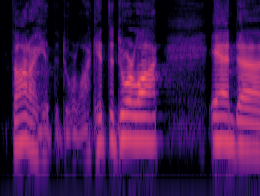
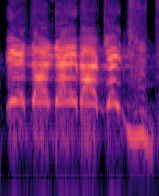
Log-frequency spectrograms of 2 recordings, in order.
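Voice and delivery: much higher, loud shouted rebuke; pretend panicked shout; 14 dB louder than usual. Pastor imagining scaring off the woman in his car, shouting. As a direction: yell it like you just got the fright of your life. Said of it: "What would have happened if I".

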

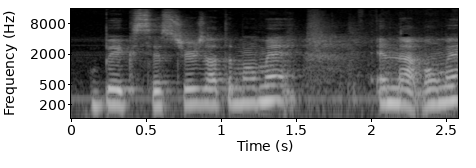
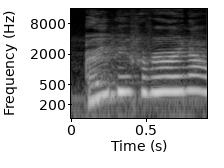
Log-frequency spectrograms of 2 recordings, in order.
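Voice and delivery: disbelief; 10 semitones higher, 3 dB louder, much faster than usual. Retold or imitated. Friends shocked, retold.

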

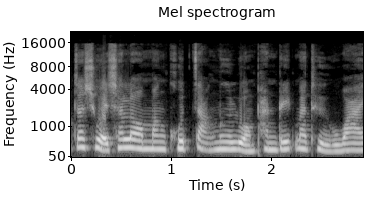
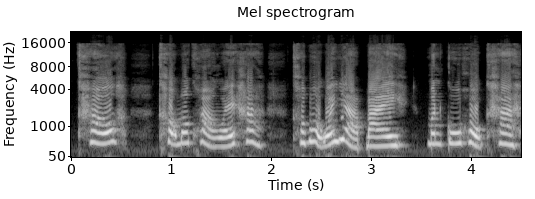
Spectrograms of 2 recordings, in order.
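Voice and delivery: put-on much higher, scared girl's voice; frightened girl; 10 semitones higher than usual. Young woman tells Luang the ghost blocks them, frightened and high. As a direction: plead with Luang in fear, high.

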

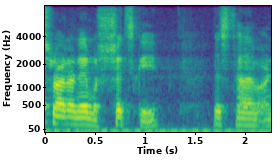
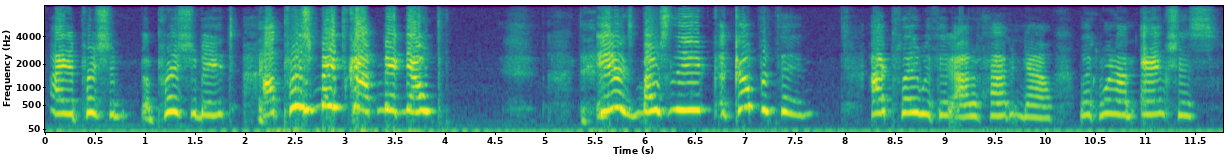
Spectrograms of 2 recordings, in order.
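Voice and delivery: Abby, teasing, pitched way up; playful date voice, high and bright; high girly voice; 10 dB louder than usual. Acted. S0 holds Abby voice.

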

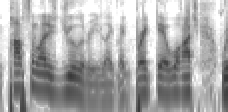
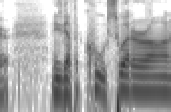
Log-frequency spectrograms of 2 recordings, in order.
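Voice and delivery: usual speaking voice

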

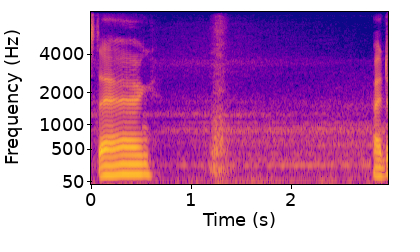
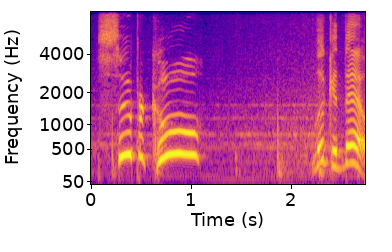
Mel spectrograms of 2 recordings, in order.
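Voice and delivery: high, slow, thrilled delight; excited; slower than usual. Real, not acted. Delighted at his journal.

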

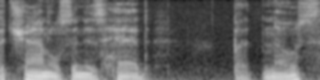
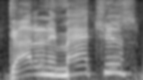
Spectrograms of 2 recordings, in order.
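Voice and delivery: much higher neighbour voice; Morrison's voice; 14 semitones higher than usual. A narrator's reading. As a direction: ask the shopkeeper for matches casually.

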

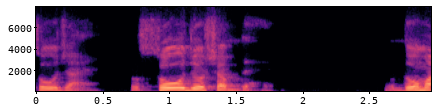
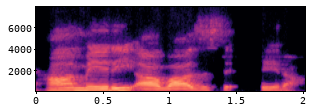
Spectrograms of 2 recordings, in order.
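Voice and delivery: slow, measured recitation; slow recited line; 4 dB louder, slower than usual. Shown as a demonstration. Teacher recites the ghazal line slowly to show timing. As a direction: let every syllable take its time. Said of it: "time कितना लग रहा है बोलने में".

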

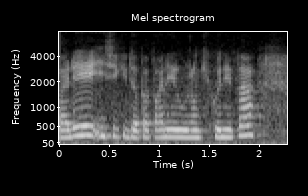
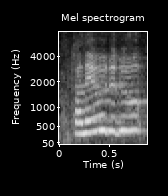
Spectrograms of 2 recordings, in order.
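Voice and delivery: raised, high call across the house; 9 semitones higher, 5 dB louder than usual. Real, not acted. Calling out to child.

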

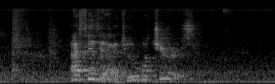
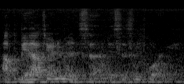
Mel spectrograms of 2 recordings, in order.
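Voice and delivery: soft aside; 7 semitones lower, 10 dB quieter, faster than usual. Retold or imitated. Parent shooing child away.

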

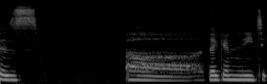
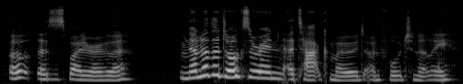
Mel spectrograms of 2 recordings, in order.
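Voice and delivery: ordinary delivery

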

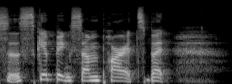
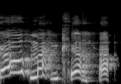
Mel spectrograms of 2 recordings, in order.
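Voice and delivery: laughing disbelief; 8 semitones higher than usual. Retold or imitated. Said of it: "I'm like".

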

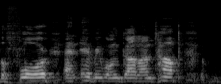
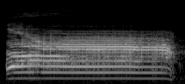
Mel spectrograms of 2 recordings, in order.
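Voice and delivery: long, loud, high scream; sustained full-volume wail; yelled; 9 semitones higher, 10 dB louder than usual. A narrator's reading. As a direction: holler from trapped inside a book. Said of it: "yelled the writer from inside".

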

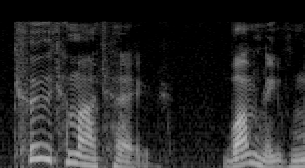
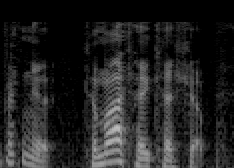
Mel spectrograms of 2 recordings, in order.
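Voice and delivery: ordinary delivery

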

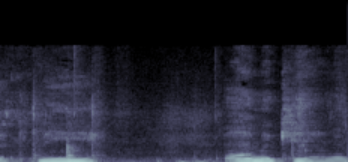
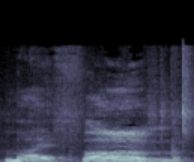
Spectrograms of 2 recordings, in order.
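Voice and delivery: usual speaking voice

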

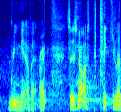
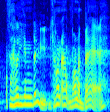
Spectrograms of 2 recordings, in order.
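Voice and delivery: lightly acted, higher-pitched disbelief; mock incredulous; 8 semitones higher than usual. One walker to his friend fleeing a bear, mock incredulous. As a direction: question your friend's plan, voice pitched up.

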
